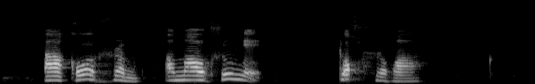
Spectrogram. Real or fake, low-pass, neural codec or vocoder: fake; 10.8 kHz; codec, 44.1 kHz, 2.6 kbps, SNAC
